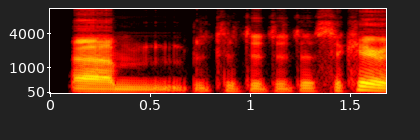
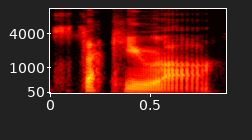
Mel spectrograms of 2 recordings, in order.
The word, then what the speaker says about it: Sakura: supposed to attack the Sakura Tower, um, or Sakura, I suppose is the proper pronunciation, or at least nearer, maybe.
